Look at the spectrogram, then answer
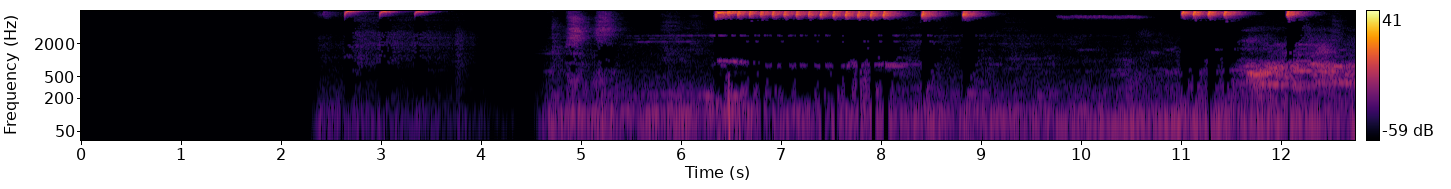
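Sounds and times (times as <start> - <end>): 
bird singing: 5.6 - 12.7.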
